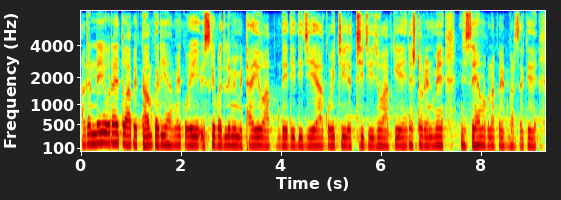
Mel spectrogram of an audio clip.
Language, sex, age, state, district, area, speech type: Hindi, male, 18-30, Uttar Pradesh, Jaunpur, rural, spontaneous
